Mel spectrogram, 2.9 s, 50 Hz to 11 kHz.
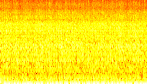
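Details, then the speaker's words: Honda VFR 750 after clutch basket repair (clutch-side knock that worsened when hot): idle with the clutch pulled and released, a smooth even thump with only light camshaft ticking; the knock is gone, normal. "слышно как распредвалы работают и всё А там еле-еле что-то намного лучше стало ну в принципе тук вообще ушёл не стучит"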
